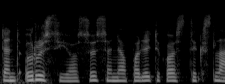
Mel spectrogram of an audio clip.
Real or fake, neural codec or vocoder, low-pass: real; none; 10.8 kHz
